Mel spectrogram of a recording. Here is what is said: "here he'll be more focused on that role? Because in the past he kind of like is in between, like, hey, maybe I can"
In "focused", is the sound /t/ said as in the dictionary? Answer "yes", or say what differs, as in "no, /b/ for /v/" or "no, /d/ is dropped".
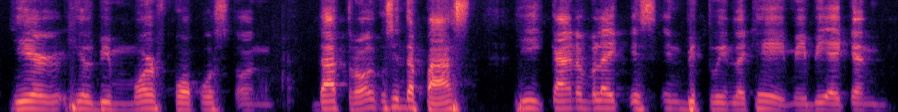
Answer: yes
